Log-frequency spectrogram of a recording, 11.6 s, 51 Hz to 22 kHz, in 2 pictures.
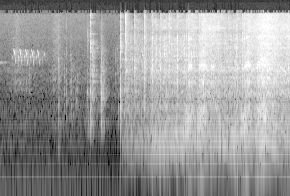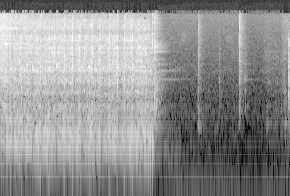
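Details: Chainsaw, about 5 years old, original sharpened chain, 20-inch bar: revs to a steady high scream for about six seconds and drops cleanly to idle, smooth and even throughout; normal running.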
